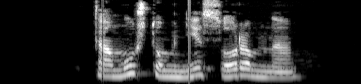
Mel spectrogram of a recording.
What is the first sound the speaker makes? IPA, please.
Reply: t̪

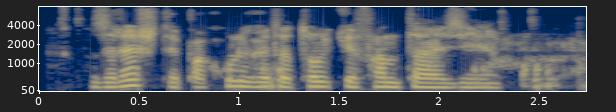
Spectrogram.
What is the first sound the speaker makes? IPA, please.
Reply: z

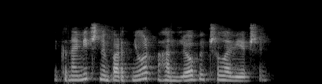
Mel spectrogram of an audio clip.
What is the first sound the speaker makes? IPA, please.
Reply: ɛ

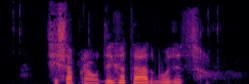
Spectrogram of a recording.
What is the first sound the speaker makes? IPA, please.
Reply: t͡sʲ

